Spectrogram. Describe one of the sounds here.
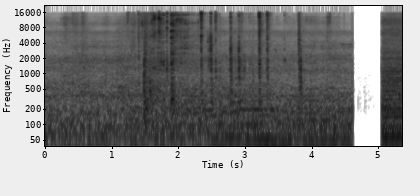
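Keys jingle and clink on a key ring.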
